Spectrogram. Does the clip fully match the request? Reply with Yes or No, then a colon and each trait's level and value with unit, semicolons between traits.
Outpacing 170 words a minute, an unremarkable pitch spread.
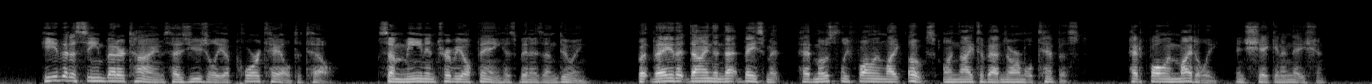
Yes: average, 200 wpm; average, 3.9 semitones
